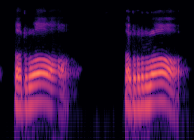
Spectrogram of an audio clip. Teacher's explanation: getaran dari huruf ro ini tidak lebih dari 1 kali getaran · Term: takrir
